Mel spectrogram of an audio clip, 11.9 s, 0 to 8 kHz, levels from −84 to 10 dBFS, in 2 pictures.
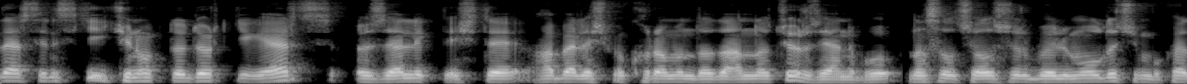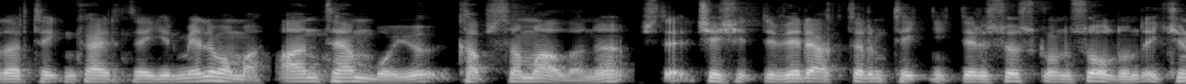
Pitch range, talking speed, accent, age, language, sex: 110-140 Hz, 175 wpm, native, 40-59, Turkish, male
